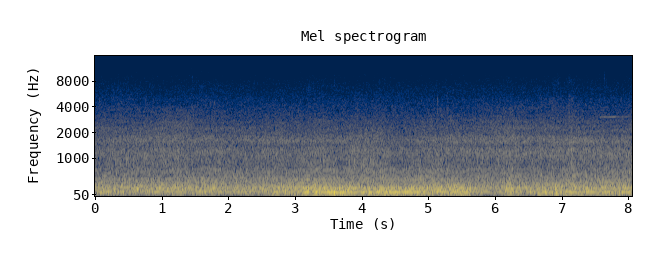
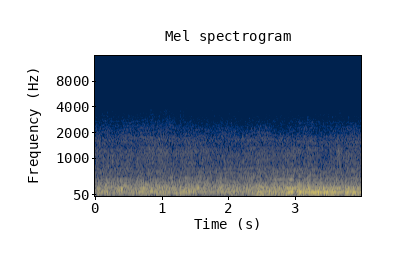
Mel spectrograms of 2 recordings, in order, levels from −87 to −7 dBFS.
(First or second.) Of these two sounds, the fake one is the second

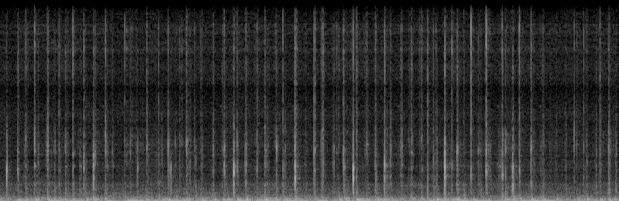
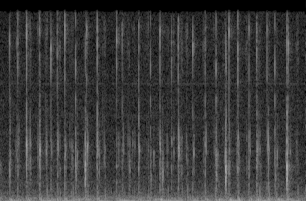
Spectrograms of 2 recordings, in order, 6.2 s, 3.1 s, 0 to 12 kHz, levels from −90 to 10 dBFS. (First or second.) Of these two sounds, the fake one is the first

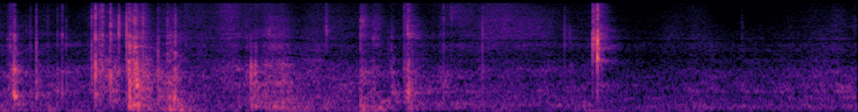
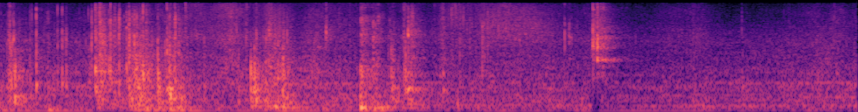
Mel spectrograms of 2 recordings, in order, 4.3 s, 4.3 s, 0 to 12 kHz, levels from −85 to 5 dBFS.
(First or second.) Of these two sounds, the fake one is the first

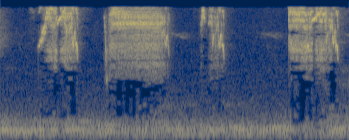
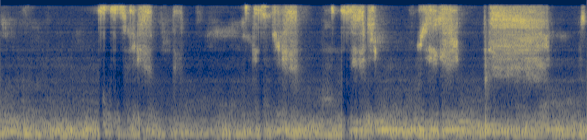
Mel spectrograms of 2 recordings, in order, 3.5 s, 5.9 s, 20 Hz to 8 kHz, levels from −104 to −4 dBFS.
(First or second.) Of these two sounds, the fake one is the second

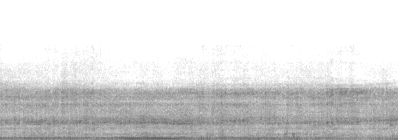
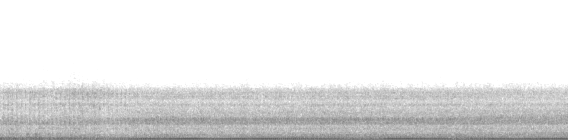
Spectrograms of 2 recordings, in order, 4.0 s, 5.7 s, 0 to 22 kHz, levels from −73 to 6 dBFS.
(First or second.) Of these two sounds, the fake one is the first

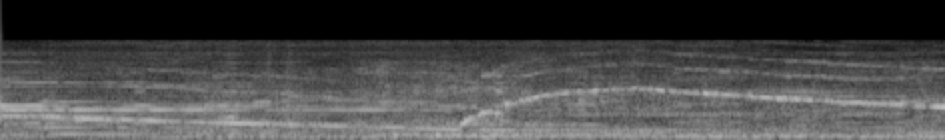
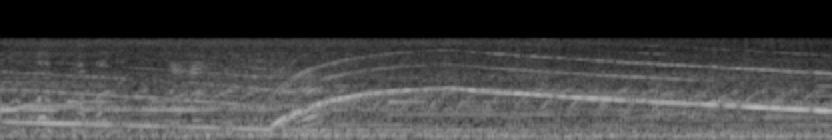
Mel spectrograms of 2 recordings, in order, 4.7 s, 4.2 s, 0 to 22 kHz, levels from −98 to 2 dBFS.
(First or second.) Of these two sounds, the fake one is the first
